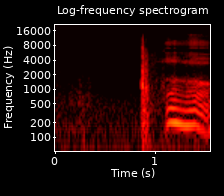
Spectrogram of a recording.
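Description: An elderly woman speaks up calmly.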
